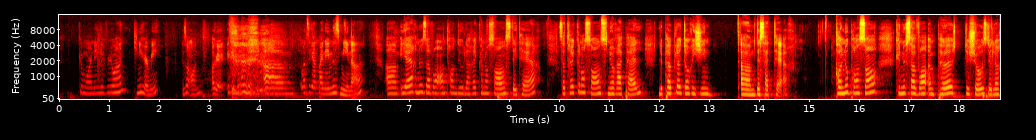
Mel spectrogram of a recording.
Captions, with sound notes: - Good morning everyone, can you hear me? Is it on? OK. (laughing) Once again, my name is Mina. (speaks in foreign language)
